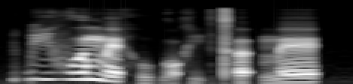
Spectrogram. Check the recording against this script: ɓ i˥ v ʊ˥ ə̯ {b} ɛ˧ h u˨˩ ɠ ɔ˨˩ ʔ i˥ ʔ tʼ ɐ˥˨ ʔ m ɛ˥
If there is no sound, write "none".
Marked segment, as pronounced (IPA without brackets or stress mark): m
